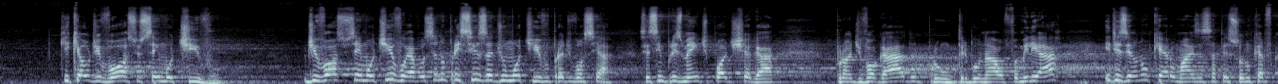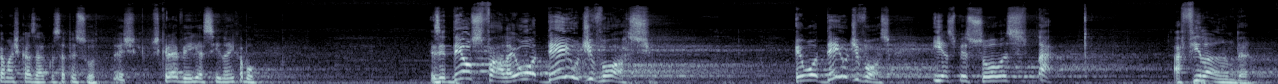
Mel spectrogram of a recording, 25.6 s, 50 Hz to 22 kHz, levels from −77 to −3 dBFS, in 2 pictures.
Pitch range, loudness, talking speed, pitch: 165-225 Hz, -21 LUFS, 170 wpm, 195 Hz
